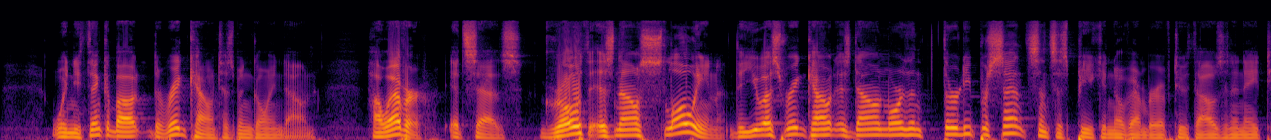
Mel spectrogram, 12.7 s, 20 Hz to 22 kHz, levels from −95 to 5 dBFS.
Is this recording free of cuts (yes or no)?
yes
